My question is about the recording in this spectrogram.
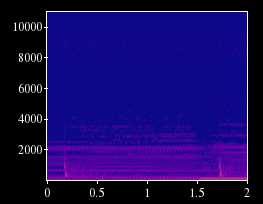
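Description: Orchestra holding a sustained low note that swells louder about one and a half seconds in, with two short, sharp accents that ring briefly over it.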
